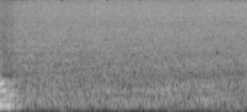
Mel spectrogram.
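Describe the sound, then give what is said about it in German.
A coffee machine, set a little away from the speaker, makes coffee, hissing with a steady, broad rush of steam that holds constant for about three seconds, preceded by a brief low hum at the start, with no talking. “So, und ich mache mir jetzt einen Kaffee. Das Gerät steht jetzt hier, ein bisschen weiter weg von mir, aber es macht nichts.”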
